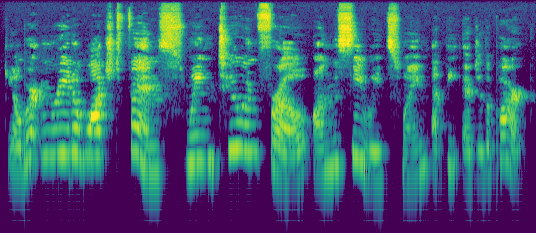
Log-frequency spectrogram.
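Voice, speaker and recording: Lively woman reading a children's story. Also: sits high, normal speed. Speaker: storybook reader. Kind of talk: children's story read-aloud.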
